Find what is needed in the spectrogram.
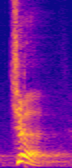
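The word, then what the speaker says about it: ج: Ja, ja. Maka ketika mengucapkan ja itu kurang tepat. Harus tertahan, nafasnya tertahan betul. Ja.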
